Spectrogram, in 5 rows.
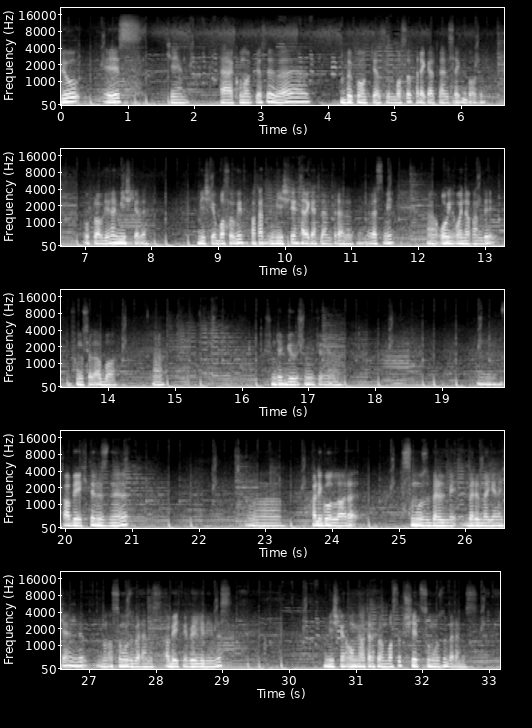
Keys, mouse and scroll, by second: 27.1 click, 29.9-33.1 right drag.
